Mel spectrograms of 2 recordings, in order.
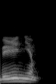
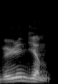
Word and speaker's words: Vizhinjam: You are the one who says it right When there's a 'Z' in a word, many from the North might pronounce the word with a 'Zee' and call it Vizeenjam If the story of Sanju, from Vizhinjam, was made into a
